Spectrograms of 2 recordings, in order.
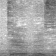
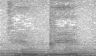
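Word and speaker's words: เทเวศร์: But I learned that this was actually not Devis, but it was Tewet.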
